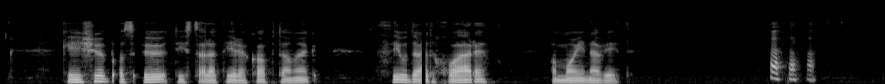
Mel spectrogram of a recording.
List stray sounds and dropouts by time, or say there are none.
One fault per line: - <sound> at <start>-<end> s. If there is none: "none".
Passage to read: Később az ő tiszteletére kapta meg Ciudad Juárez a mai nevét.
- dropout at 4.2-4.3 s
- laugh at 7.7-8.2 s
